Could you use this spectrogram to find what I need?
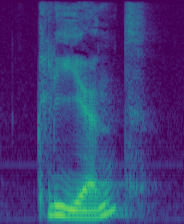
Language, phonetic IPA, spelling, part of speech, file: Russian, [klʲɪˈjent], клиент, noun, Ru-клиент.ogg
- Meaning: 1. client, customer 2. target of a killing, target of extortion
